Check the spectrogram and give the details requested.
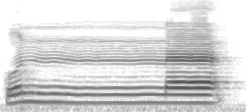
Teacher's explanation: کاف کو نون مشدد کے ساتھ ملا کر نون پر غنہ کریں گے۔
